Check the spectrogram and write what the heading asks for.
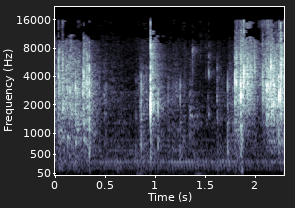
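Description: A crumpled Doritos crisp packet crinkling and rustling as the last crumbs are tipped out of it, with a sharp crackle about a second in and louder rustling near the end.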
